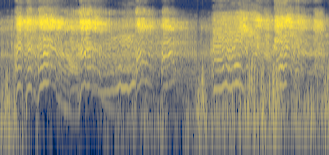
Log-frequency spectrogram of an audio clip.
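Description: Small nitro engine of a radio-controlled car revving up and down as it laps the track, its pitch sliding down and climbing again over and over.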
